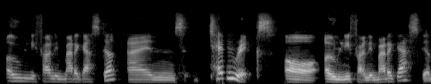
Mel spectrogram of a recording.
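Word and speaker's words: tenrec: My favourite animal is something called a tenric, and it's spelled T-E-N-R-E-C.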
